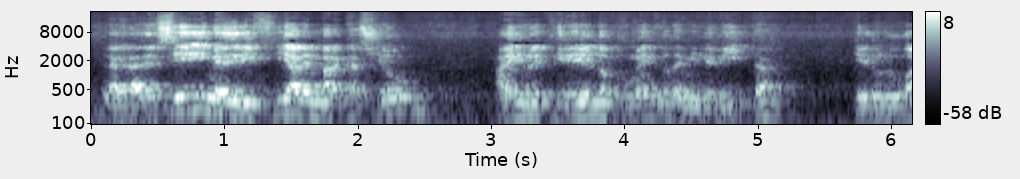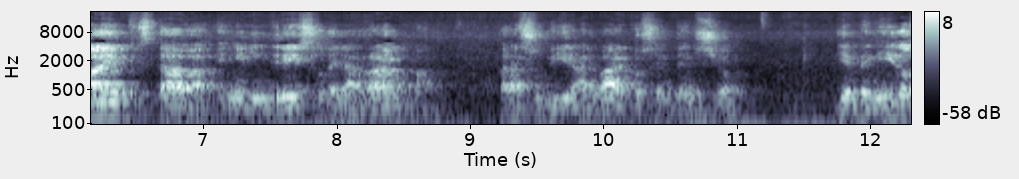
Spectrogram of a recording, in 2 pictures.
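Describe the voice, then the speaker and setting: A man's voice: medium pitch, a little mellow. A man with an Ecuadorian accent reads a passage from his novel at an embassy book presentation, his delivery building in dramatic emphasis. The sound comes from a distance in a very echoey hall. A faint hiss sits underneath. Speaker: author. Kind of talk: book presentation with reading aloud. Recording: echoey room, distant mic, faint noise.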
